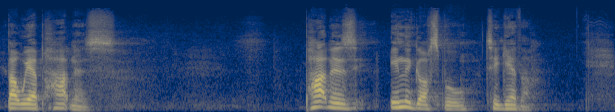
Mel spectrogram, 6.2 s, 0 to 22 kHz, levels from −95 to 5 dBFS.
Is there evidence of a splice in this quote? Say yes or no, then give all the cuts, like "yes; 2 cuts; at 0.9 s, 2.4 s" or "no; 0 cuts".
yes; 1 cut; at 3.8 s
